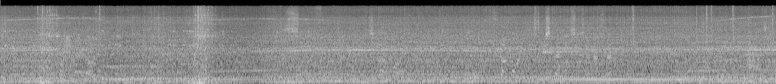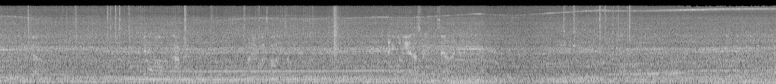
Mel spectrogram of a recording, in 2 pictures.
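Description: A Plaxton Centro single-deck bus's diesel engine and drivetrain, heard from inside the passenger cabin while it drives, with a steady drone and whining tones that rise and fall in pitch as it accelerates and changes gear. A sharp knock comes about four seconds in.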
